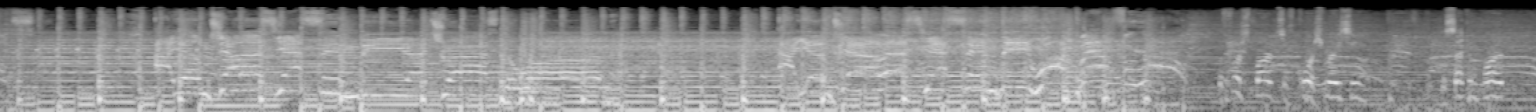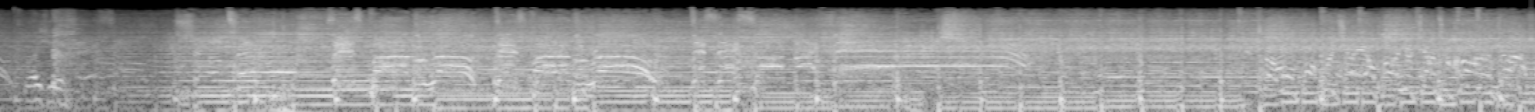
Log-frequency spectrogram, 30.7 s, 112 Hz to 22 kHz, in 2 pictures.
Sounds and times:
Punk rock: 0.0 - 30.7
Speech: 12.2 - 13.8, 14.4 - 16.3.

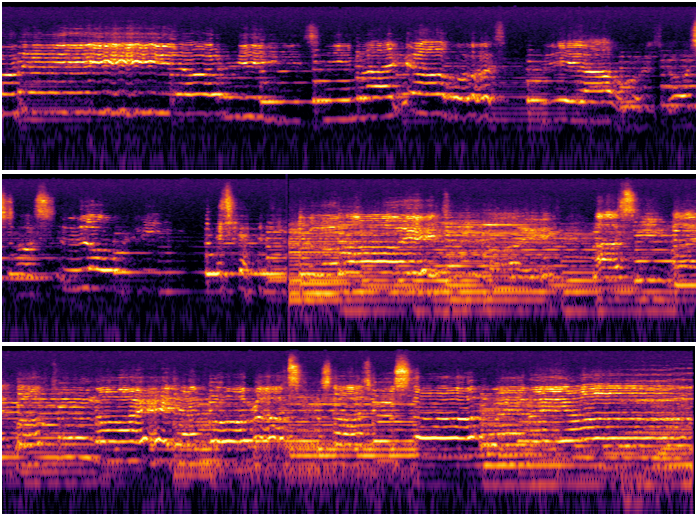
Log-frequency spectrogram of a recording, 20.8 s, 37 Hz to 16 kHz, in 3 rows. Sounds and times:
Male singing: 0.0 - 20.8
Music: 0.0 - 20.8.

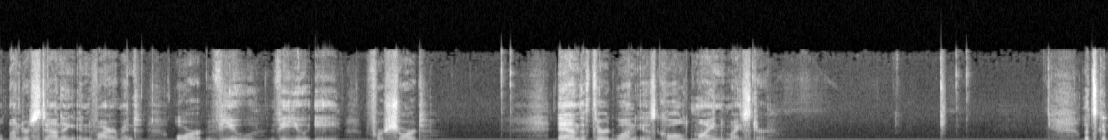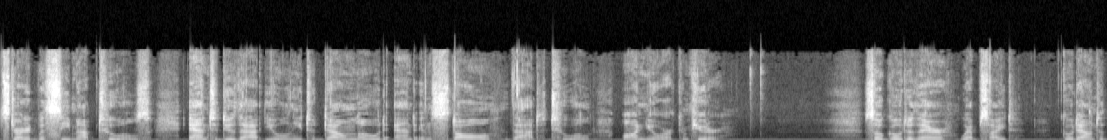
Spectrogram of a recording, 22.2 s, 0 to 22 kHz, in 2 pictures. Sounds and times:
Speech: 0.0 - 4.4, 5.5 - 7.8, 10.8 - 18.4, 19.7 - 22.1.

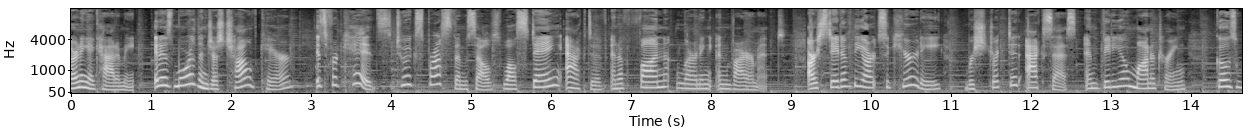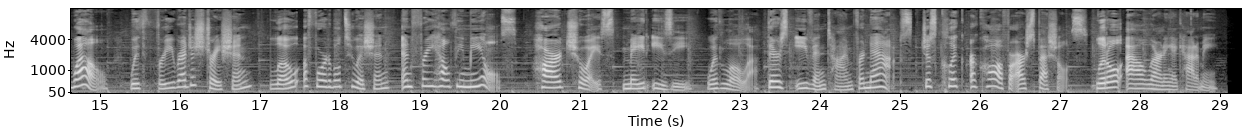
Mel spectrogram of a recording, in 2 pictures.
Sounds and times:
Speech: 0.0 - 29.0
Music: 0.0 - 29.2.

